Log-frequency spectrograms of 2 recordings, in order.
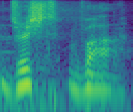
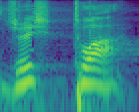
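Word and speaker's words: दृष्ट्वा: You have to break the words into syllables, so that last word on the first line is not drishtva, it's drishtva. So you break drishtva. But because of our English inculcation, we like to break things differently. But it's actually two syllables, drishtva, not drishtva.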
